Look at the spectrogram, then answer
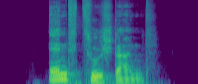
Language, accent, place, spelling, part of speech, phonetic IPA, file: German, Germany, Berlin, Endzustand, noun, [ˈɛntt͡suˌʃtant], De-Endzustand.ogg
- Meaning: final state or condition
